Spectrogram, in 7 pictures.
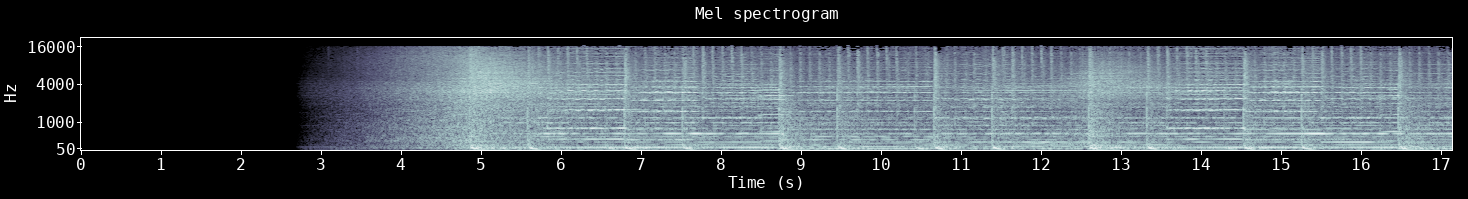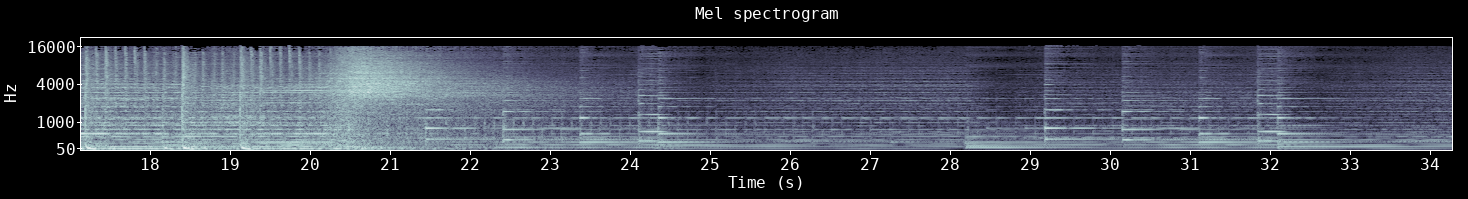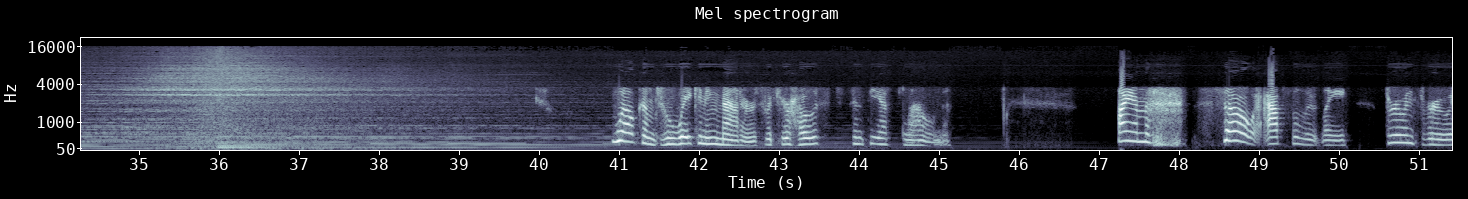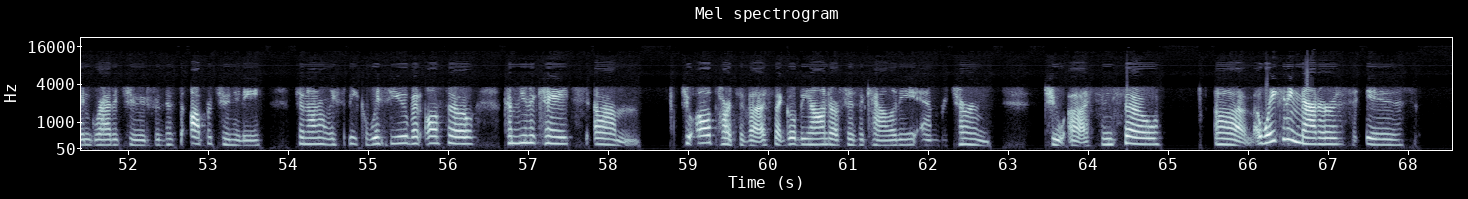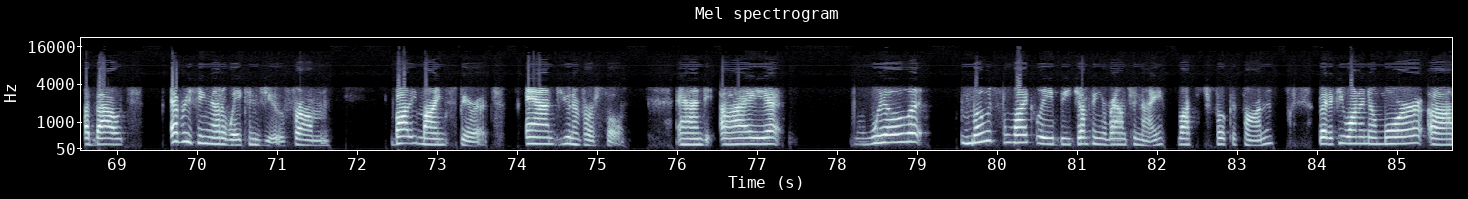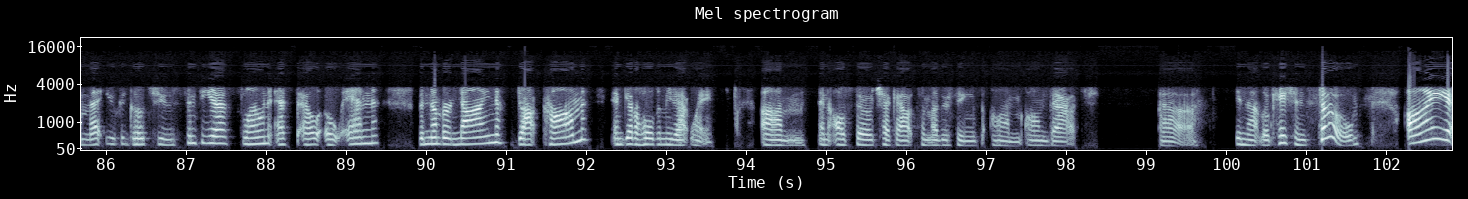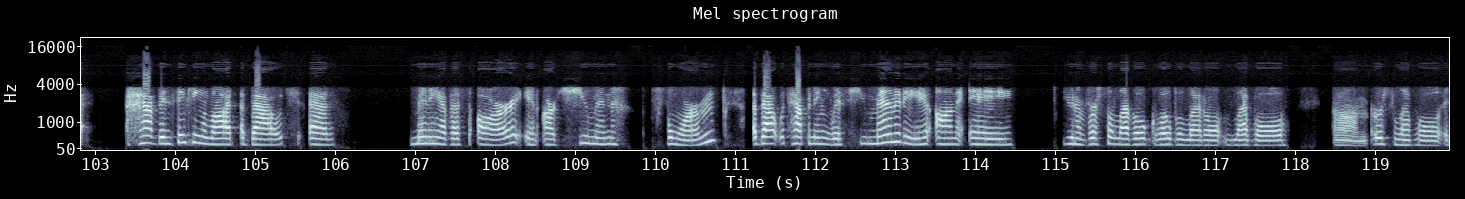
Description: Talk Show Episode
A spiritual dialogue that invites divine wisdom, joy and laughter.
